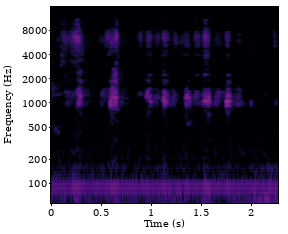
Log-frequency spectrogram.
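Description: Faint scratching of a pen on paper as a word is written by hand, in a series of short strokes.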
